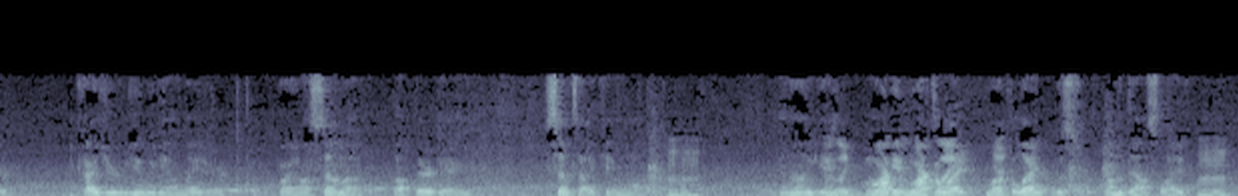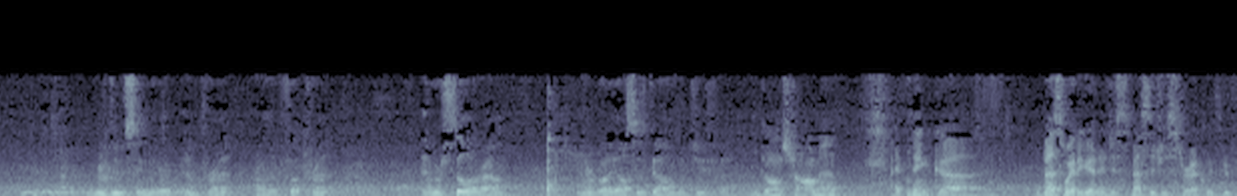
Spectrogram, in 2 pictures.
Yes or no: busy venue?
yes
